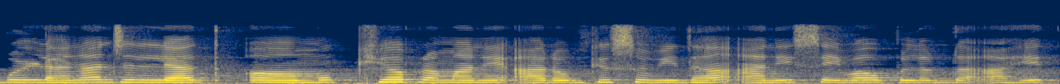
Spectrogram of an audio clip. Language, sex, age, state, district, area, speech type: Marathi, female, 18-30, Maharashtra, Buldhana, rural, spontaneous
